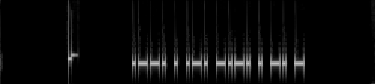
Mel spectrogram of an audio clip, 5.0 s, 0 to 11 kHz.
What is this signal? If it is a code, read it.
Morse code, heard as a keyed tone, about 30 wpm, 700 Hz. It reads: PERCENT
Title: Sets of 2 Words - New Word Drill - 30wpm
